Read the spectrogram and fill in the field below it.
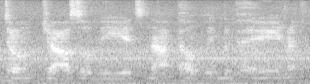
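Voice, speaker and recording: A man uses a put-on character voice at a fairly slow pace. Loud background noise is present. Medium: actual play. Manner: weary, hesitant.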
